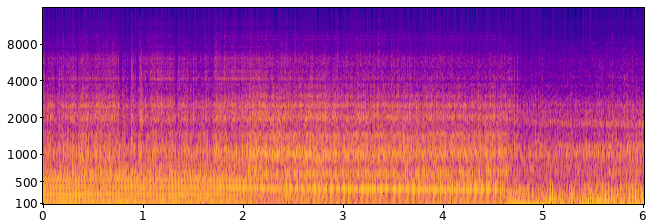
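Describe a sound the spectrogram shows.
A motorcycle engine revs high and then drops in pitch as it slows.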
